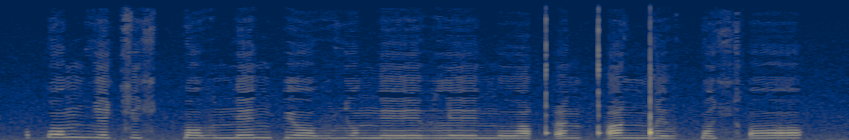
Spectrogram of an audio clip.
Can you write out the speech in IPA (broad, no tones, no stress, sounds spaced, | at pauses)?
ɓ ɔ ŋ ʎ ɛ c ɨ ç k͡p ɔ v n e ŋ pʲ ɔː v ʎ ɔ ŋ eː v l eː ŋ oː qʼ i ŋ qʼ ɐ ŋ͡ǃ e v k͡p ɔ ç ʔ ɔ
